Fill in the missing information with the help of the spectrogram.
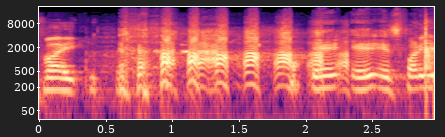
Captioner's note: laughs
